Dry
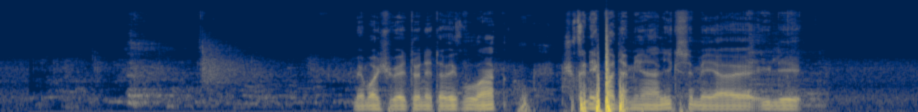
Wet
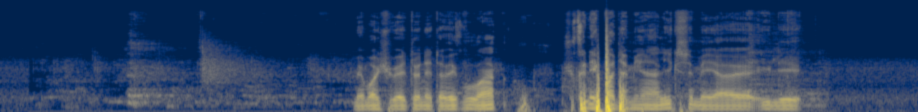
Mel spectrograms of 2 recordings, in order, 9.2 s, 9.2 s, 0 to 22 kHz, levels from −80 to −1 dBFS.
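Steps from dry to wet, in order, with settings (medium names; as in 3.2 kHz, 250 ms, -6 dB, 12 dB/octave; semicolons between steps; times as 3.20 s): 5.02–5.71 s: peaking EQ 2.4 kHz -10 dB 1.7 oct; trim +3 dB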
